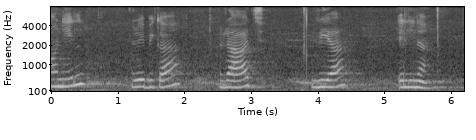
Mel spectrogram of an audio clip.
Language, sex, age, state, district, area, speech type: Nepali, female, 18-30, West Bengal, Jalpaiguri, rural, spontaneous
